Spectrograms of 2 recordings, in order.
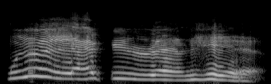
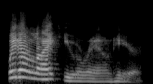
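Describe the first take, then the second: First: It is mumbled, imitating Michelle's slurred speech. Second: It is said clearly in his own voice.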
